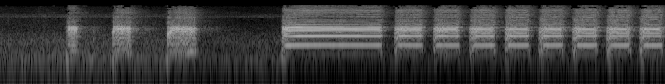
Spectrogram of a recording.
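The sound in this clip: Competition-style hunting call blown loudly: three short quacks, a pause, one long sustained blast, then a run of rapid, evenly spaced quacking pulses.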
